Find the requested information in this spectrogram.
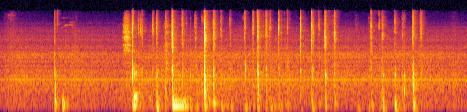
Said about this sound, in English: I could hear you typing just now.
